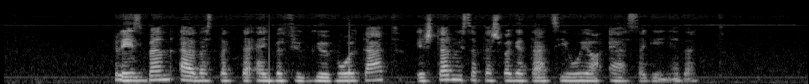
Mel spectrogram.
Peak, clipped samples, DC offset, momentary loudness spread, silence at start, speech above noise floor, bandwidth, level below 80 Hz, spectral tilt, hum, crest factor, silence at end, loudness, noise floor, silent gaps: -4 dBFS; under 0.1%; under 0.1%; 11 LU; 1.15 s; 31 dB; 11.5 kHz; -54 dBFS; -5.5 dB/octave; none; 20 dB; 1.1 s; -24 LUFS; -54 dBFS; none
